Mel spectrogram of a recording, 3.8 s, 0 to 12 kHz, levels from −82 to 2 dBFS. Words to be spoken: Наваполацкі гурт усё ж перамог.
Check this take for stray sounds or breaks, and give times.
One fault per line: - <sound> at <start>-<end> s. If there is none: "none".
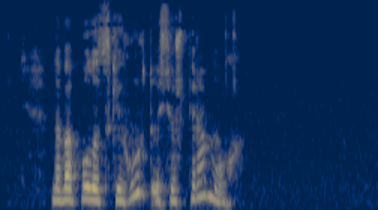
none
